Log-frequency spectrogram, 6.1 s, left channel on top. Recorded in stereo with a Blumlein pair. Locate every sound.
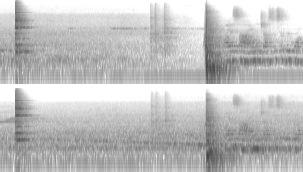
0.3 s a bell: 10° left, 1.0 m
3.0 s a rattle: 40° left, 0.5 m
4.5 s a woman speaking: 15° right, 1.6 m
